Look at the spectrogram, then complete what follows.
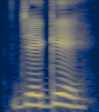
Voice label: "llegue", spanish

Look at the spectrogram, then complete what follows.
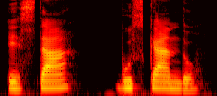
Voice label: "esta buscando", spanish

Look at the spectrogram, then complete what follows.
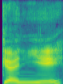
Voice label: win, french

